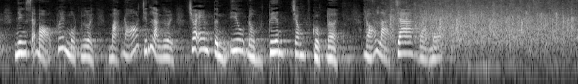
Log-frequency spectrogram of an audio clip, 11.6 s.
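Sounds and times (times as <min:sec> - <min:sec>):
speech: 0:00.3 - 0:09.1
students in a classroom clapping: 0:07.3 - 0:11.5.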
